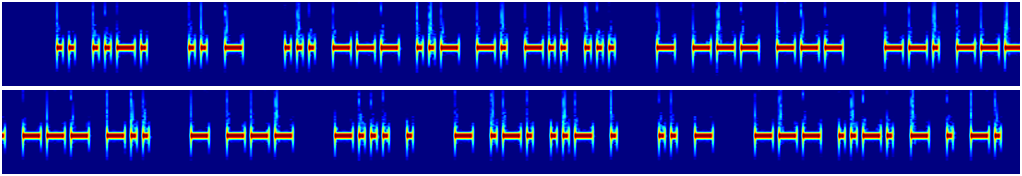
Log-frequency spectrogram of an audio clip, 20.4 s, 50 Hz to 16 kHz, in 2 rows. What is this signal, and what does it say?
Morse code, heard as a keyed tone, about 21 wpm, 700 Hz. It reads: IF IT SOUNDS TOO GOOD TO BE TRUE IT OFTEN
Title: Sentences with 9-Word Phrases - Spoken Beginning - 20wpm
